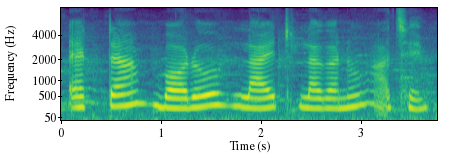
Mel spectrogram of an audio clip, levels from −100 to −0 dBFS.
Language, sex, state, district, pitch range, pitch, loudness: Bengali, female, West Bengal, Alipurduar, 230-275 Hz, 245 Hz, -13 LUFS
